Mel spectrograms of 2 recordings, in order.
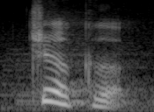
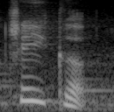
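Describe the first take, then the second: First: The first syllable has a plain 'e' vowel. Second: The first syllable has an 'ei' vowel. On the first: This is how it is written. The speaker calls it wrong. "mereka nggak bilang nake, ceke" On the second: This is how native speakers say it. The speaker calls it right. "mereka akan bilang ceike"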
